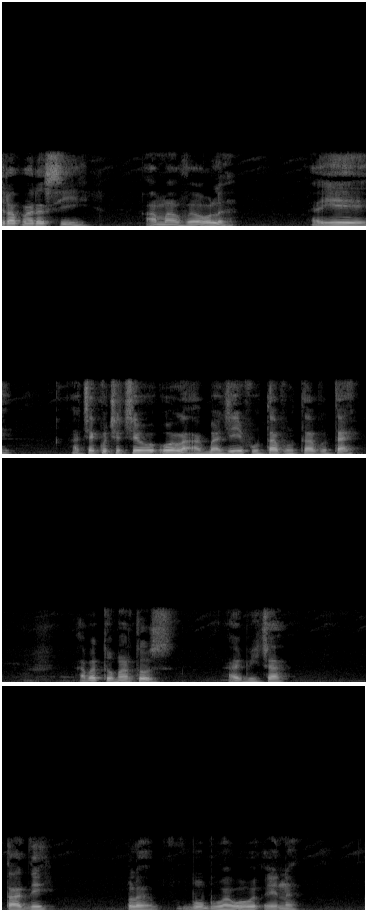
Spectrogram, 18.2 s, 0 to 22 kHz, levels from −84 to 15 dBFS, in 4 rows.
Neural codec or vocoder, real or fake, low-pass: none; real; 7.2 kHz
